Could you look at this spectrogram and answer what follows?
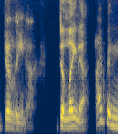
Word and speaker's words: Delina: versus how do you pronounce your first name Delina Delina I've been mispronouncing it forever uh state of Texas versus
